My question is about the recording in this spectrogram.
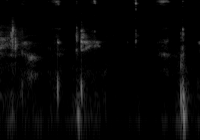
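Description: Near silence: room tone with a few faint, whispery voice sounds and a short click near the end.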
